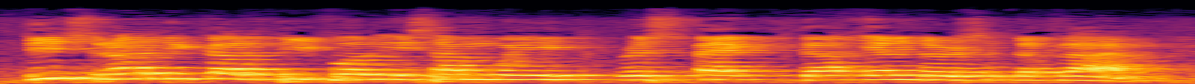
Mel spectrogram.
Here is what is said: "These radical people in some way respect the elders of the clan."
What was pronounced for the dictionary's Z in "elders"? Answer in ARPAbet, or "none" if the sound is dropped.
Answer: S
